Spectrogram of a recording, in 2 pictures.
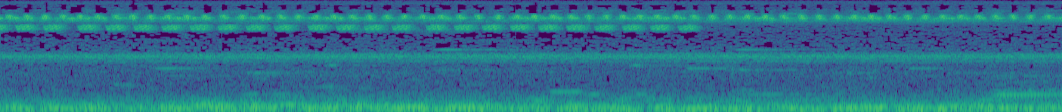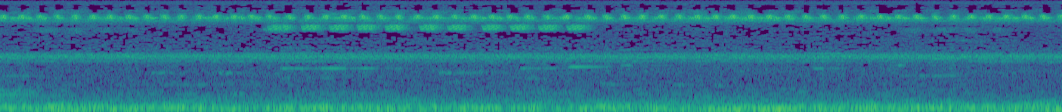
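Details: Crickets at night in a rural area: a fast, steady high chirping band near the top, with a second pulsed chirping series that starts and stops, and a constant lower whine over faint low rumble.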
